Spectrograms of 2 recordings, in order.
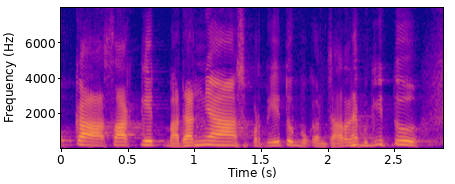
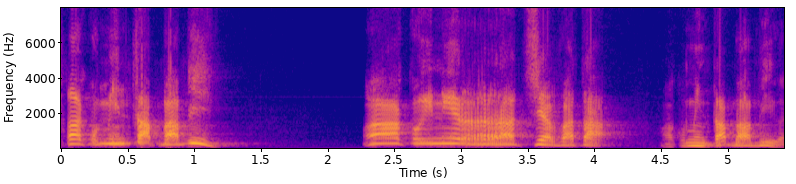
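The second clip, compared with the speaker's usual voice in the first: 1 demon voice; 7 semitones higher, 6 dB louder than usual. Acted. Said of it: "Dia berkata".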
